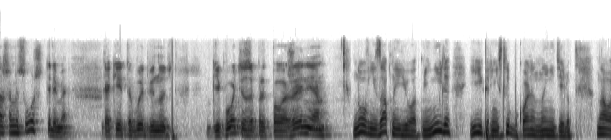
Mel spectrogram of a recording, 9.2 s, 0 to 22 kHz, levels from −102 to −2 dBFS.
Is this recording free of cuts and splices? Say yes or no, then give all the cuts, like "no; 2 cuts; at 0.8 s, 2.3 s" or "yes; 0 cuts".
no; 3 cuts; at 1.5 s, 5.3 s, 7.3 s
